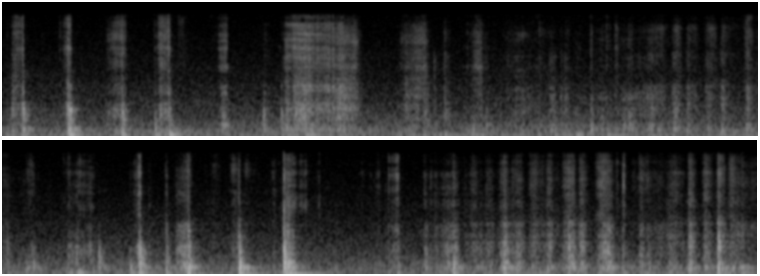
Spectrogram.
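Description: A small solid plaster excavation block is held in the hand and scraped with a metal pick tool. Quiet, irregular rasping and scratching strokes mix with sharp clicks and taps, with a brief bright hiss near three seconds and the loudest ticks around ten seconds.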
